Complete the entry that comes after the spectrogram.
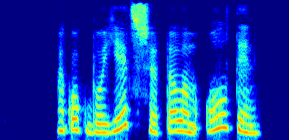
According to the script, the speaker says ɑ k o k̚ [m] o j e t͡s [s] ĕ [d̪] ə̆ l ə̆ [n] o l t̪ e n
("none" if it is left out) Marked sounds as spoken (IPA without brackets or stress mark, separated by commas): b, ʃ, t̪, m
